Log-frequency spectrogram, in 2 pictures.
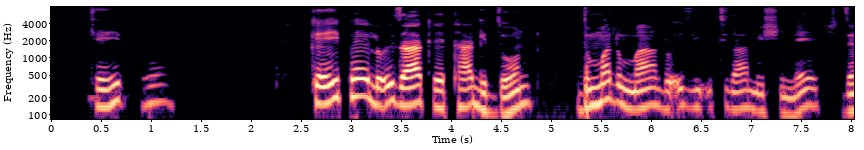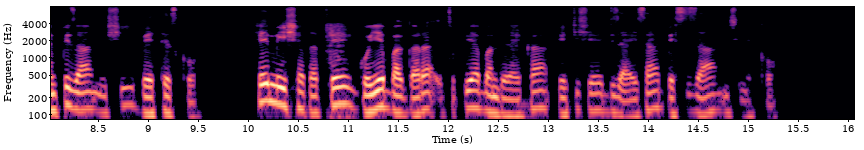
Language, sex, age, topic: Gamo, male, 18-24, government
